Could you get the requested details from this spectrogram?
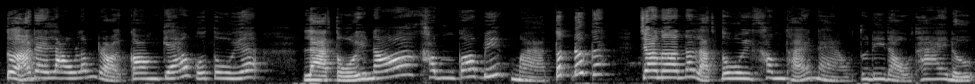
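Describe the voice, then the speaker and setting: A woman's voice: high-pitched, sing-song, normal speed, a bit bright. A woman storyteller voicing the weeping ghost of an old woman who repeats her lament over and over. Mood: mournful. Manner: repetitive lament.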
